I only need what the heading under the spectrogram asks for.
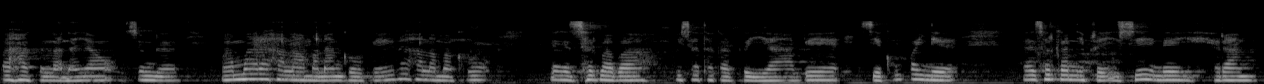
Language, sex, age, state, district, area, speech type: Bodo, female, 45-60, Assam, Chirang, rural, spontaneous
